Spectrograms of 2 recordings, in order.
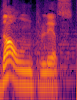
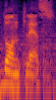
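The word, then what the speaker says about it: Dauntless: это же дредноут Даунтлес. Для справки, э, это слово читается как донтлес по-английски. Я не знаю, для чего он живет в Америке, если он не, не способен выучить, как э, произносится буквосочетание AU.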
